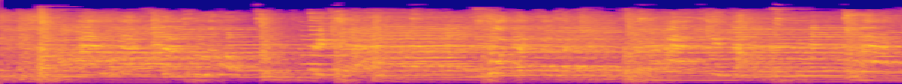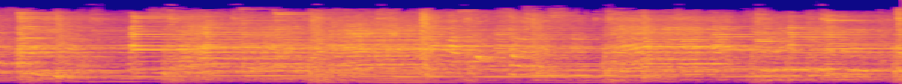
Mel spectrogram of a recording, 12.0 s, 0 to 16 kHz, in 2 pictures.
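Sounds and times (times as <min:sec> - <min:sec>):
gospel choir over loudspeakers: 0:00.0 - 0:12.0.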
